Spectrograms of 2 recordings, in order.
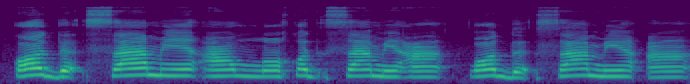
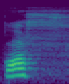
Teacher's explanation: Dalnya tidak dibaca, kita lebur ke sin. Itu namanya idgham mutaqaribain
